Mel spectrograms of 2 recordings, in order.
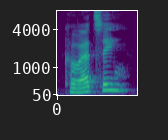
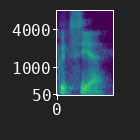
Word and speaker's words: Coetzee: I would say Coetzee? It's a common way of mispronunciation. Okay, how do you say it? Coetzee.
